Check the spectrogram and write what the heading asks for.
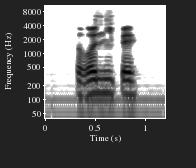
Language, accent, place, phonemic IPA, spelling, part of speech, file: French, France, Lyon, /ʁə.ni.pe/, renipper, verb, LL-Q150 (fra)-renipper.wav
- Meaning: to repair, fix up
